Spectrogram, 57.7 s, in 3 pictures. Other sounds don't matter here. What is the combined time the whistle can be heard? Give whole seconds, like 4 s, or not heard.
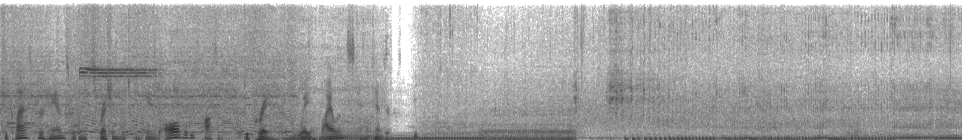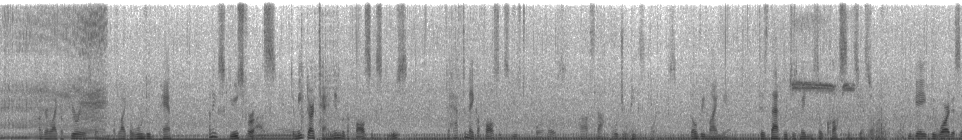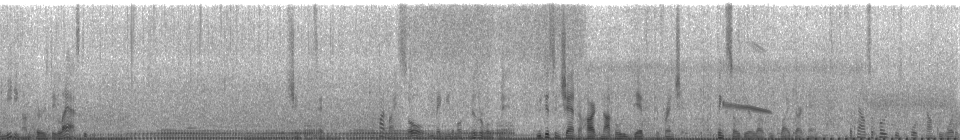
4 s.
